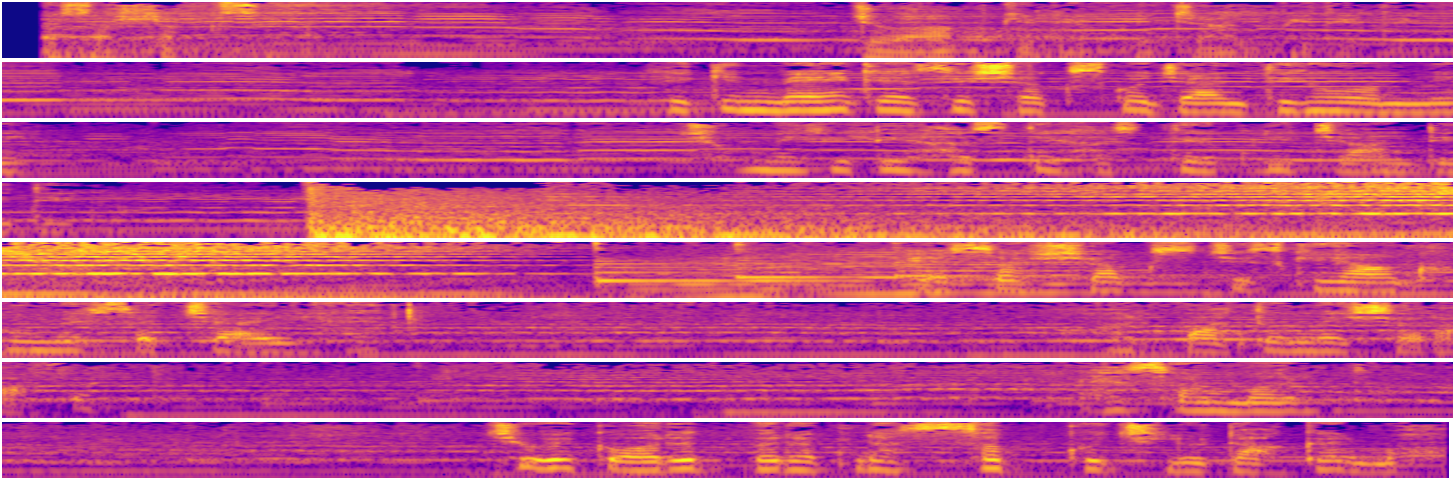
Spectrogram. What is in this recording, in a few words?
romantic female dialogue; ringtone; veer zaara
